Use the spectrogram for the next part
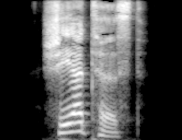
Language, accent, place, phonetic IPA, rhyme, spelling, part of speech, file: German, Germany, Berlin, [ˈʃeːɐ̯təst], -eːɐ̯təst, schertest, verb, De-schertest.ogg
- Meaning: inflection of scheren: 1. second-person singular preterite 2. second-person singular subjunctive II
